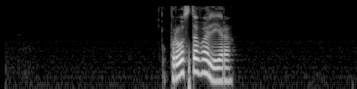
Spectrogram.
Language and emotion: Russian, neutral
